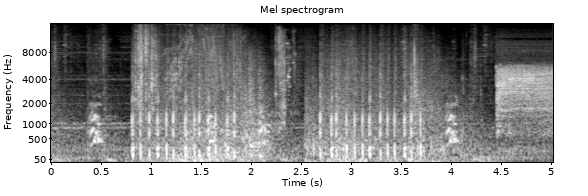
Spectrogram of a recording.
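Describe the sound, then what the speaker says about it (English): Rapid bursts of automatic gunfire in the video game Fallout 3 rattle in two long volleys, loud and close, with brief pauses between them. "we have gunfire"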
